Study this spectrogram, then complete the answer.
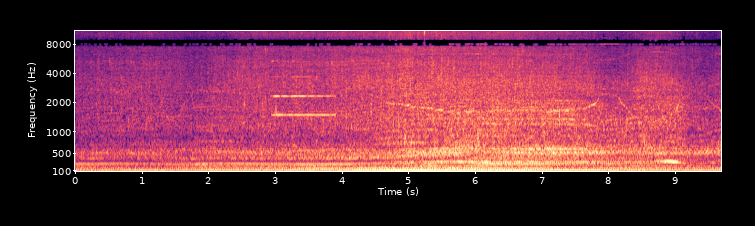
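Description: Water hisses and splashes under a small speedboat hull.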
